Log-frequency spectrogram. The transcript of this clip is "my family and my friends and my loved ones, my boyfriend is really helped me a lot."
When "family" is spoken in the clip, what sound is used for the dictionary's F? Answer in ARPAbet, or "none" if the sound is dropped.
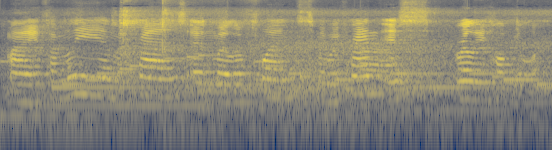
F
